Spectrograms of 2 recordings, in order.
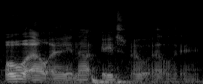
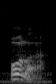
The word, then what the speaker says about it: hola: do you pronounce it hola well me and then I guess it's the same issue as with the T that the H is very soft it's all la like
